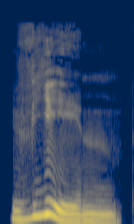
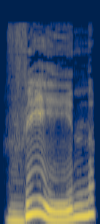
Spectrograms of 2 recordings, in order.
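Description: First: "wien" with a y-glide, like "vyehn"; standard pronunciation. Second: "wen" with one long pure vowel, "veen" or "vehn", no y-glide; native speakers' pronunciation. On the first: Teacher contrasts it for learners, "wien" with the glide. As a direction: stretch "wien" with a glide after the v. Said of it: "instead of wien". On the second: Teacher shows what natives say, "wen" without the glide. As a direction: hold the simple vowel in "wen". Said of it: "more likely to hear native speakers saying". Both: Shown as a demonstration.

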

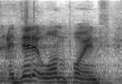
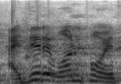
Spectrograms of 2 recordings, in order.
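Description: First: Said in the usual way. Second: Laughing through the admission; owning up with a laugh; laughing confession. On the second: Real, not acted. Author admitting she tossed the starter, laughing.

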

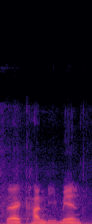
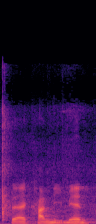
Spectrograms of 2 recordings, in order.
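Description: Both takes have the same delivery.

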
